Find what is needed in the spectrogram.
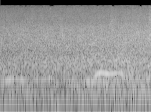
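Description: Steady rush of flowing creek water, an even hiss that fills the sound, with a man's voice faintly over it now and then.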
